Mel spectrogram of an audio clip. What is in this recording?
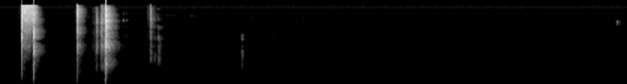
open-can (clean)
open, opening, coke, can, drink, soda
